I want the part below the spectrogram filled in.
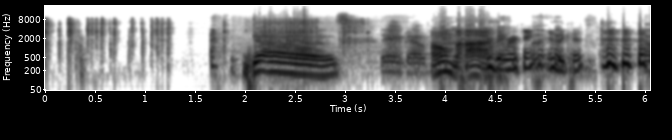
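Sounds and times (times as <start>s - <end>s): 
tarot cards being shuffled: 0.0s - 3.4s
speech: 1.8s - 6.0s
laughter: 3.4s - 6.0s.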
